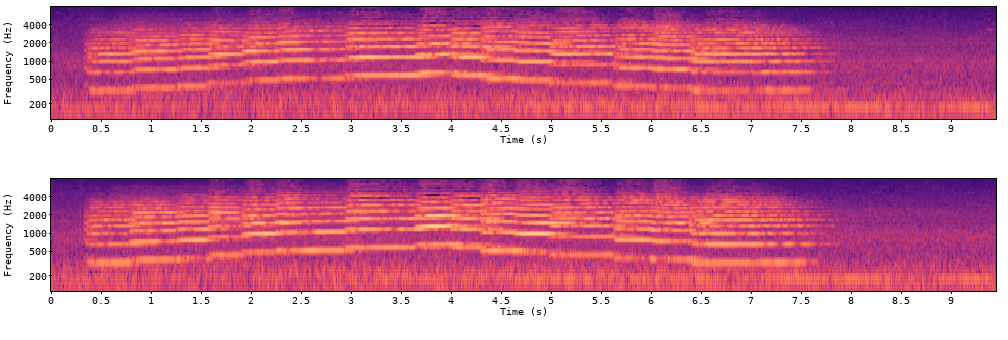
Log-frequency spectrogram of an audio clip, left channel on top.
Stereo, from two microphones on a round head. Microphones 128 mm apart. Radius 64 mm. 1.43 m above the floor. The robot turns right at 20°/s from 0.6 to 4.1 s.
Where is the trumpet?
95° right, 0.5 m; by 7.6 s 25° right, 0.5 m.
